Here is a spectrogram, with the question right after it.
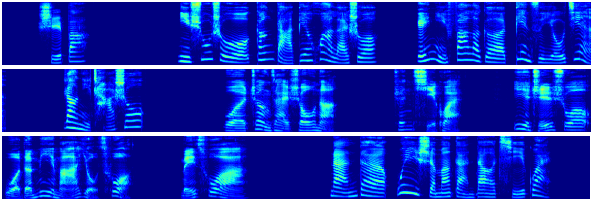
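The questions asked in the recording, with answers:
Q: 男的为什么感到奇怪?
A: 收邮件时一直提示密码有错,可他觉得密码没错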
